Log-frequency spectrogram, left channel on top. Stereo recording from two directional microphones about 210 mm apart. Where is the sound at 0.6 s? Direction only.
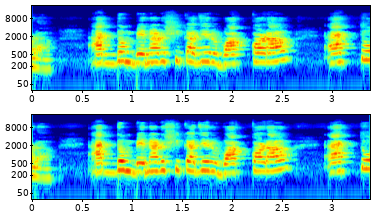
40° right (ahead or behind).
